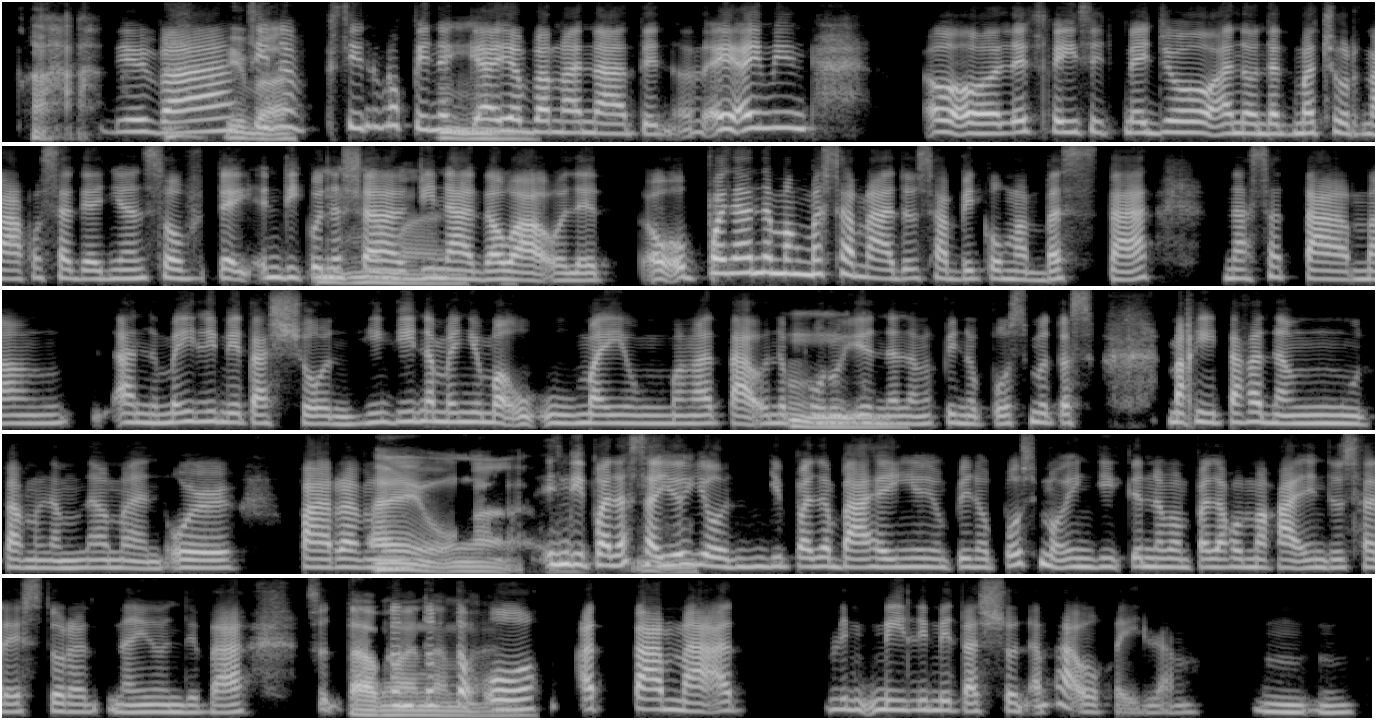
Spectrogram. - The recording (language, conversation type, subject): Filipino, podcast, Ano ang ginagawa mo para makapagpahinga muna sa paggamit ng mga kagamitang digital paminsan-minsan?
- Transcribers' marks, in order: in English: "let's face it"; unintelligible speech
